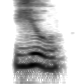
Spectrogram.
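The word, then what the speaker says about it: ю: next group of letters you sir Russian letter you you as in unicycle so I have this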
